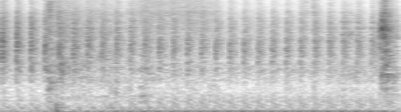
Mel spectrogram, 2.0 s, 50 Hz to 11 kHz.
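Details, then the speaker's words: 1957 hot rod at key-on, engine not running: the electric fuel pump ticks rapidly with a low buzz but no fuel reaches it, from a clogged filter. The dirty, rusty fuel tank is suspected. "so we're not getting any fuel at the fuel pump"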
